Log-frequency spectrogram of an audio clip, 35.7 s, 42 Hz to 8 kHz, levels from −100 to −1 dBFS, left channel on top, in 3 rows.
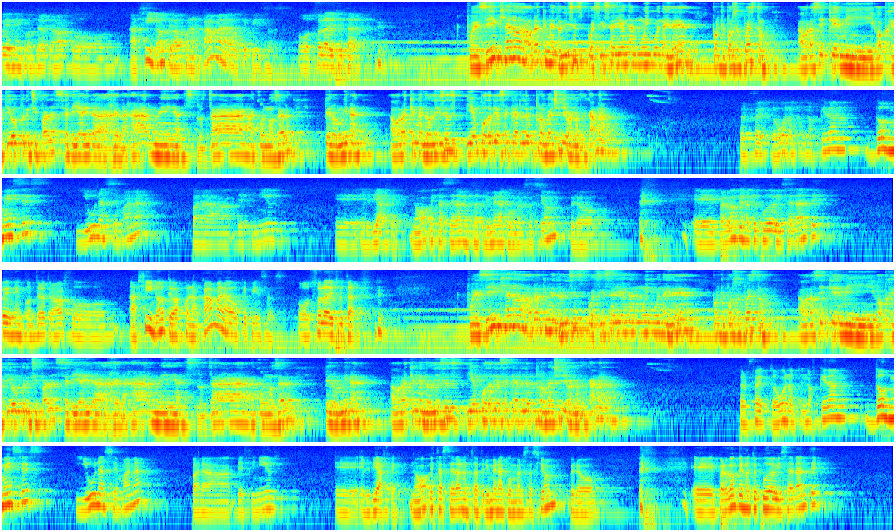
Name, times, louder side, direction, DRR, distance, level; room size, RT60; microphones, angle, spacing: voice 1, 0.0-5.1 21.7-24.3 24.8-25.7 26.3-27.5 28.2-31.7 32.3-34.7, right 3 dB, 80° right, 7 dB, 0.6 m, -30 dB
sound 1, 1.6-13.8, left 1 dB, 35° right, 4.6 m, -41 dB
voice 2, 6.2-9.2 9.5-10.2 10.6-15.8 16.2-16.8 17.1-20.0, left 1 dB, 45° left, 4 dB, 1.4 m, -26 dB
13.5 x 9.9 x 3.2 m, 0.95 s
head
